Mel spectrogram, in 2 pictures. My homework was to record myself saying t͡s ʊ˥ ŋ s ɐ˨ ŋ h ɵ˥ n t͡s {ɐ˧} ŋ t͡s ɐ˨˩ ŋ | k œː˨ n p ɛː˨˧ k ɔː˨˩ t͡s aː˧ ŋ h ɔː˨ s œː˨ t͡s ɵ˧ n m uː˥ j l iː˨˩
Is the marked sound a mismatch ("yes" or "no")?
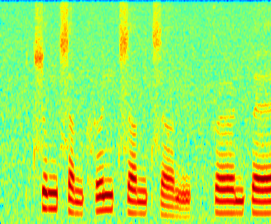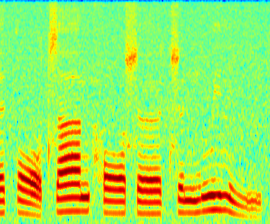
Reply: no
